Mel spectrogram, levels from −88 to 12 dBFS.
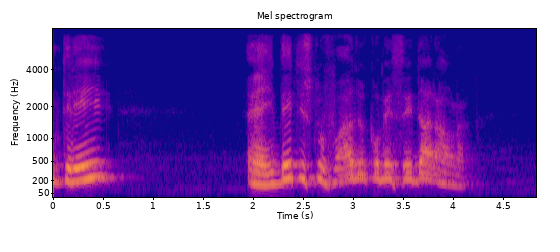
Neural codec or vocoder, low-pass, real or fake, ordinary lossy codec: none; 7.2 kHz; real; none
